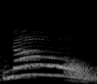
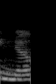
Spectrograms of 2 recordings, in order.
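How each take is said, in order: First: High, stretched Australian "no"; Australian accent. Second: Said in the usual way. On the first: Shown as a demonstration. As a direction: demonstrate an Australian accent with one long, high vowel. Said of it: "Like that". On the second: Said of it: "they say no, like".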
